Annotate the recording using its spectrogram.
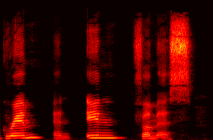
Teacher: Grim is stressed and in is stressed as well. So then famous are the unstressed syllables.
